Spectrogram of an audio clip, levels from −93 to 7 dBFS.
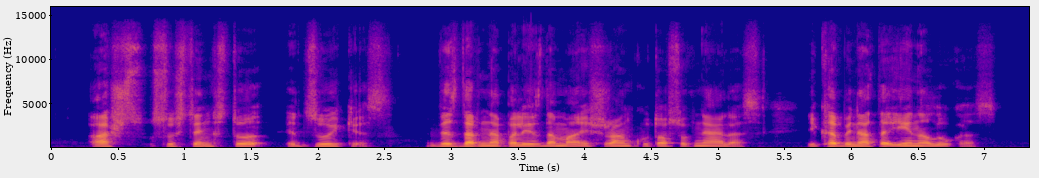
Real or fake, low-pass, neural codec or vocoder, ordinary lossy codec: fake; 14.4 kHz; vocoder, 44.1 kHz, 128 mel bands, Pupu-Vocoder; AAC, 96 kbps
